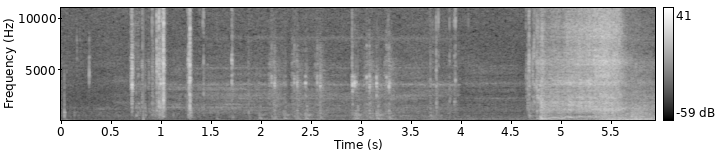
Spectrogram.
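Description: A Nissan 240SX fitted with a new exhaust: after some clicks and rattles the starter cranks and the engine fires, settling into a loud, steady idle close by, with no talk.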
